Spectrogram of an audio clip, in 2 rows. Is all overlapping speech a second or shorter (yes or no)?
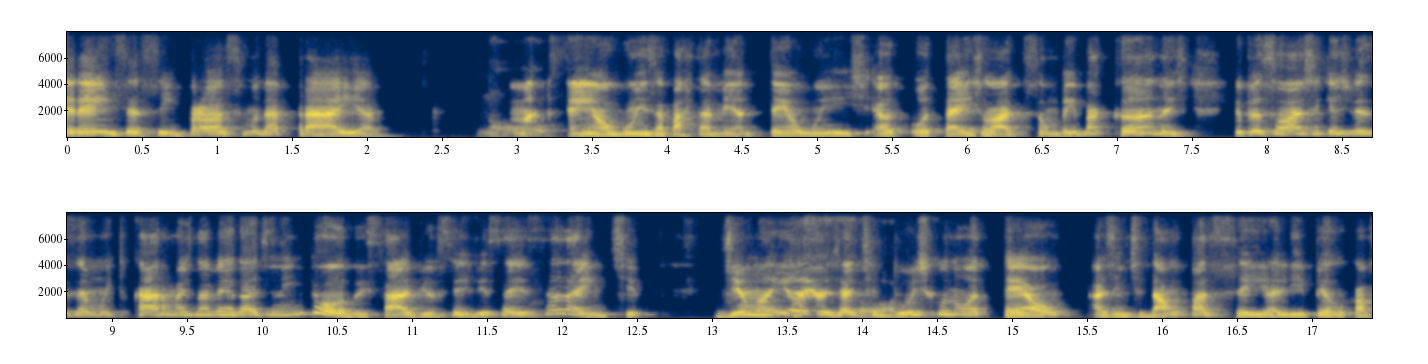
no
